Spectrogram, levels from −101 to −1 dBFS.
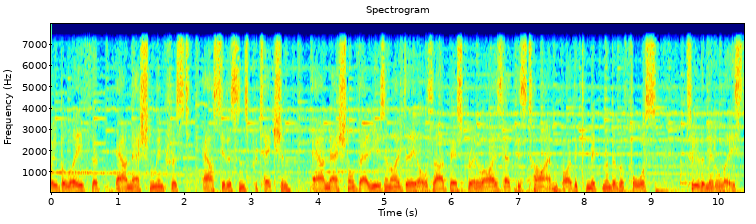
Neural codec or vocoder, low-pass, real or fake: none; 7.2 kHz; real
